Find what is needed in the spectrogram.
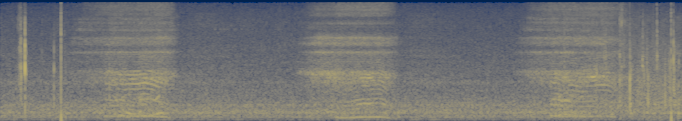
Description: Someone's snoring =o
